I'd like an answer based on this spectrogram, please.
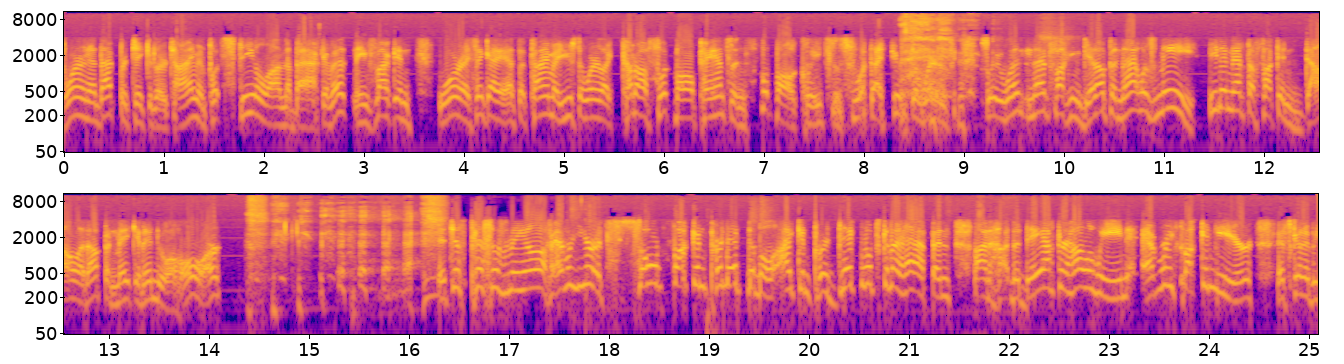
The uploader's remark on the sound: Phone Calls.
